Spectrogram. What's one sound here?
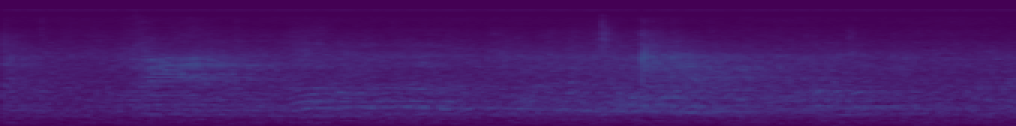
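A man shouts loudly across an echoing ice rink.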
